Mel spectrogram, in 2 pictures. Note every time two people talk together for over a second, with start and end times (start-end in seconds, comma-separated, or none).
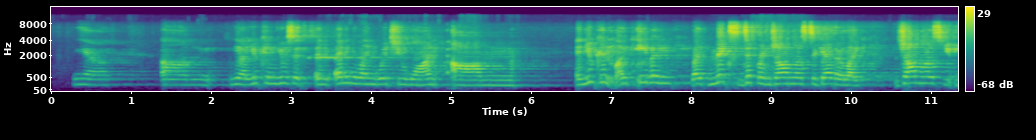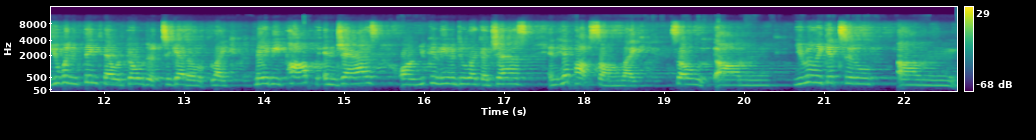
none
